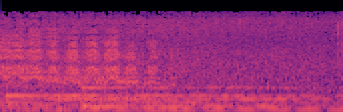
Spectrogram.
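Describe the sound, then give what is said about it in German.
Excited whinnying from dark brown unicorns, done as a horse neigh effect: a quavering tonal call with pulsing bright overtones for about a second, then steadier held tones, moderately loud with no talk. “die dunkelbraunen Einhörner auf die Feenprinzessin. Aufgeregt wiehern sie euch entgegen, während ihr an den Strand schwimmt”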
